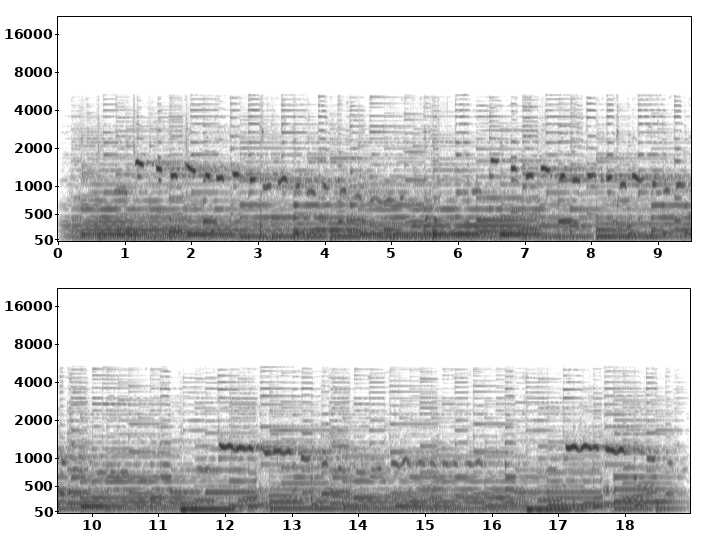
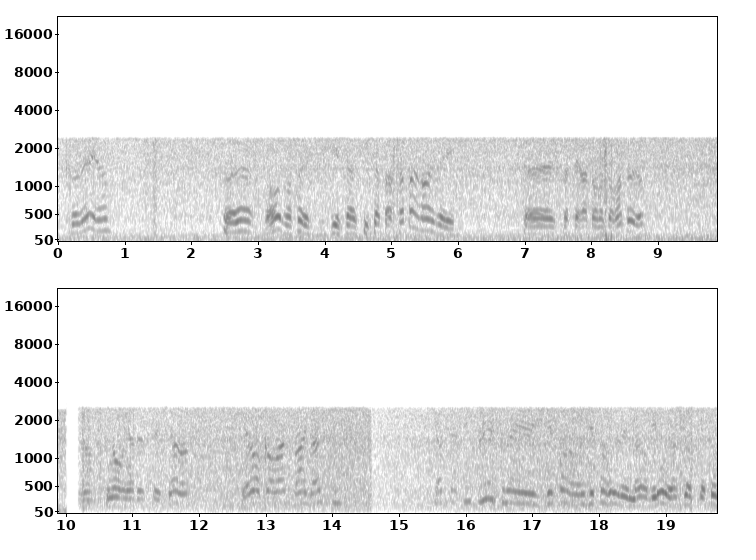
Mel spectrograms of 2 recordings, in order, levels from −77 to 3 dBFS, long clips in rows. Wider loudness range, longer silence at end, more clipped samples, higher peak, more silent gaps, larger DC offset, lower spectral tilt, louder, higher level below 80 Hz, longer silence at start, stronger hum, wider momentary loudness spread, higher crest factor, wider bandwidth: about the same, 3 LU vs 3 LU; about the same, 0 s vs 0 s; neither; first, -8 dBFS vs -28 dBFS; neither; first, 0.3% vs under 0.1%; about the same, -8.5 dB/octave vs -9.5 dB/octave; first, -22 LUFS vs -44 LUFS; first, -42 dBFS vs -62 dBFS; about the same, 0 s vs 0 s; neither; about the same, 6 LU vs 7 LU; about the same, 14 dB vs 16 dB; first, 5.4 kHz vs 3.4 kHz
